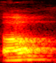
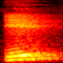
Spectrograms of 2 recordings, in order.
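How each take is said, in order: First: The article is a short, weak 'uh' sound. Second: The article is a full, strong 'ay' sound. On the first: The following noun is not emphasized. "पेन पर कोई भी stress नहीं है ... तो आप बोलते वक्त इस पर अ का यूज करेंगे" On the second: The following noun is emphasized. "बुक पर स्ट्रेस डालना हो ... इसको हम ए पढ़ते हैं"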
